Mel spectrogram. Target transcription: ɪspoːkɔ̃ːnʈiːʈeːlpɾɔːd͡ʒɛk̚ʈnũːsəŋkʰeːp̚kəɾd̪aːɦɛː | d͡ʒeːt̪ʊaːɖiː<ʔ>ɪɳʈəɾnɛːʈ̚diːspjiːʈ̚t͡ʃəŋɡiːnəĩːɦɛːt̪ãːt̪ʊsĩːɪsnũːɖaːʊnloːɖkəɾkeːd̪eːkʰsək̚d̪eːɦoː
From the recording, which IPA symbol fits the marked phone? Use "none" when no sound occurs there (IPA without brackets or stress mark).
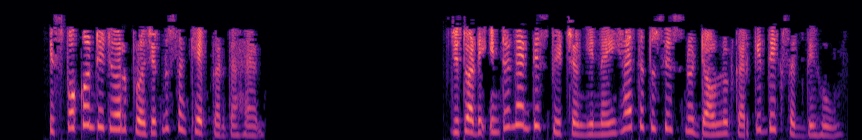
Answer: ʔ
